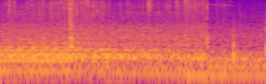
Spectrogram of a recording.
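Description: Steady low hum of an idling car engine, with a few light clicks.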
